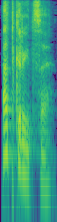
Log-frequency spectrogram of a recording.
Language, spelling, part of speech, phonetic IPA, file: Russian, открыться, verb, [ɐtˈkrɨt͡sːə], Ru-открыться.ogg
- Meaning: 1. to open 2. to come to light 3. to confide, to open up, to declare oneself 4. passive of откры́ть (otkrýtʹ)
